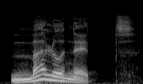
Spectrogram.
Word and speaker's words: malhonnête: Malhonnête. Okay, remember, H doesn't exist, so malhonnête. Don't insist on the final E. Malhonnête. And here you get E accent circonflexe, so you pronounce it like E.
